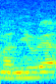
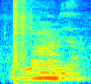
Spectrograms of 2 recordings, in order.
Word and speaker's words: malaria: the right pronunciation of the word malaria so in the course of this presentation I'm going to be mentioning malaria now malaria okay so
